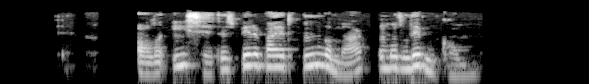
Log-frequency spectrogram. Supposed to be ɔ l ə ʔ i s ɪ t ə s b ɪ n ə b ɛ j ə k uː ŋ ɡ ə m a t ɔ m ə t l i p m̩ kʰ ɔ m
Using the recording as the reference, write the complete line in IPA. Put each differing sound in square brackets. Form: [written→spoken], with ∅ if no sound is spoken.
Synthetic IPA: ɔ l ə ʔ i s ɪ t ə s b ɪ n ə b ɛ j ə [k→t] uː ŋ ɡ ə m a [t→k] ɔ m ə t l [i→ɪ] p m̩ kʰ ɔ m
